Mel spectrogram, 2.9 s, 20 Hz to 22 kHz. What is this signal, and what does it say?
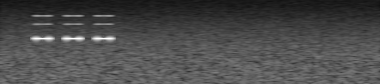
Beep code, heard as a piezo beeper, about 3350 Hz. 3 short. In AMI BIOS tables: failure in the first 64 KB of memory; in Dell tables: chipset error.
